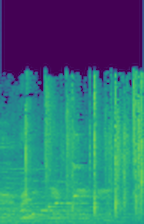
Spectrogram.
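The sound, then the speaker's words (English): A small group claps and cheers briefly after singing Happy Birthday, irregular hand claps popping over a murmur of voices. “Round of applause.”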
